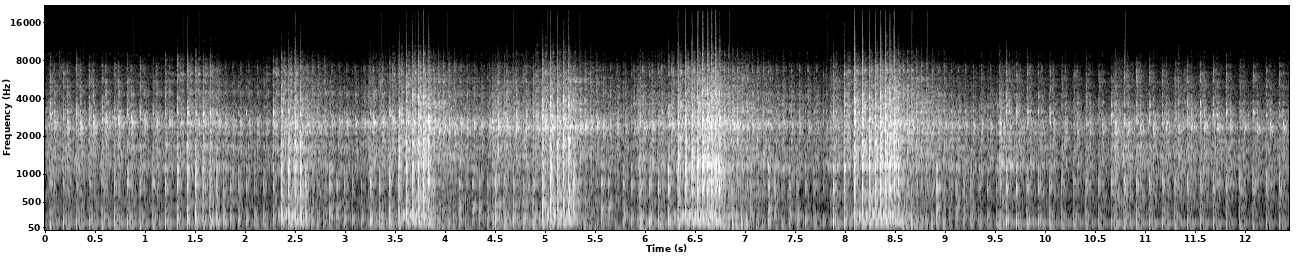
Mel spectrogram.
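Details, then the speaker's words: Royal Enfield 500 Bullet, first start after top-end tuning (ported head, reseated valves, new guides, high-compression piston with bored cylinder, retarded inlet cam; standard bottom end): quick, even single-cylinder beat with crisp tappet clatter, running happily; the decompressor cable still needs sorting. "which sounds quite happy new life that I'll run it for a little while get it warmed up"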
